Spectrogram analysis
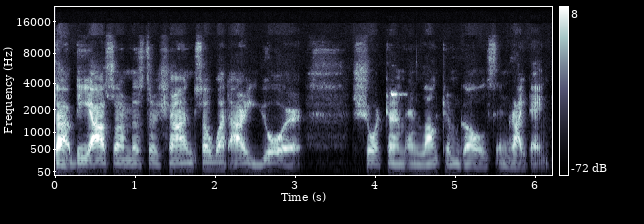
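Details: Adult male speaker; typical speech.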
